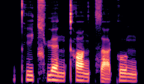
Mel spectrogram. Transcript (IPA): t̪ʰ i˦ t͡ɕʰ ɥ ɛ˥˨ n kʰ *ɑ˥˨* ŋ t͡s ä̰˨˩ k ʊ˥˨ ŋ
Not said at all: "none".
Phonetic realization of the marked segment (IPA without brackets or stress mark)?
ɑ˥˨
